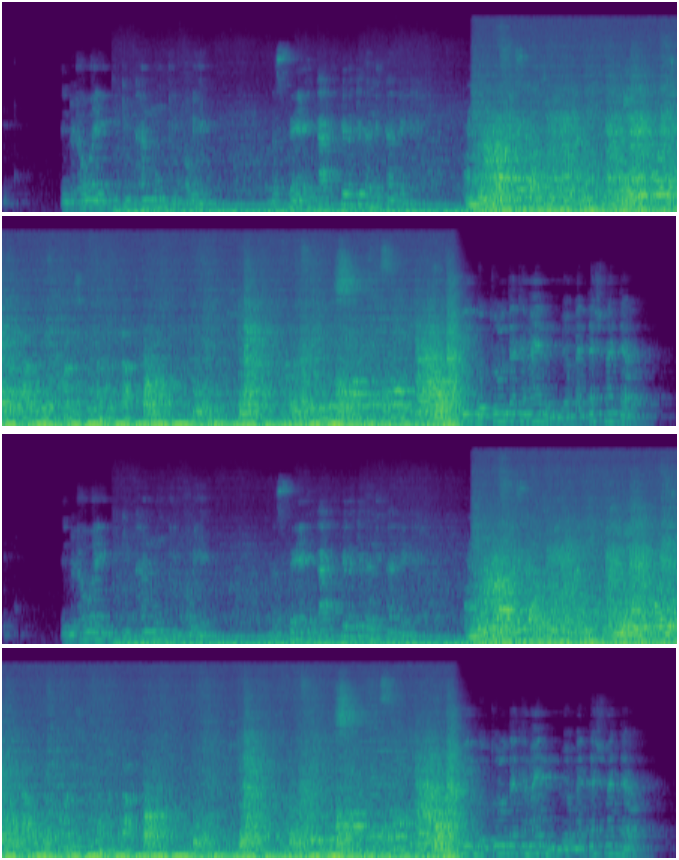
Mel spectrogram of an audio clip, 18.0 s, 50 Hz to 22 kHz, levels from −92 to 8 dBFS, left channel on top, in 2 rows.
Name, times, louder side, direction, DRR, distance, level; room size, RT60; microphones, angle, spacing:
voice 1, 0.8-2.7 3.5-5.6 6.7-7.8 11.9-13.5 14.5-17.4, left 1 dB, 35° left, -5 dB, 0.4 m, -35 dB
sound 1, 1.4-15.1, equal, 20° left, 0.9 m, -25 dB
voice 2, 6.1-7.6 8.0-10.7 14.2-14.5, equal, 65° left, -2 dB, 0.7 m, -26 dB
sound 2, 6.2-15.0, equal, 5° right, 1.0 m, -19 dB
2.4 x 2.0 x 3.3 m, 0.94 s
head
